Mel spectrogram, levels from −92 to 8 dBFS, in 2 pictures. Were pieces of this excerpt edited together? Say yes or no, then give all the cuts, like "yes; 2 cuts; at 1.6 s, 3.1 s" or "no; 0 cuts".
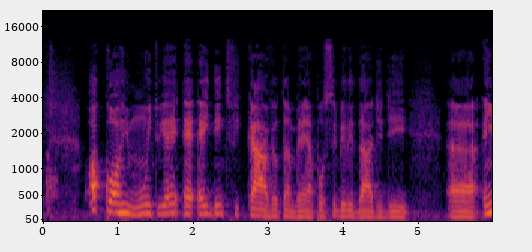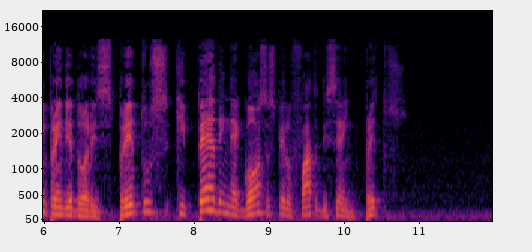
no; 0 cuts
